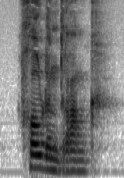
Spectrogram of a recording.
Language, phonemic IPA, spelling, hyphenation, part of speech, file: Dutch, /ˈɣoː.də(n)ˌdrɑŋk/, godendrank, go‧den‧drank, noun, Nl-godendrank.ogg
- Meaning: 1. nectar (the Olympian's drink) 2. any outstanding beverage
